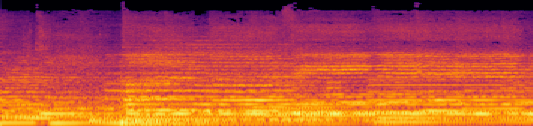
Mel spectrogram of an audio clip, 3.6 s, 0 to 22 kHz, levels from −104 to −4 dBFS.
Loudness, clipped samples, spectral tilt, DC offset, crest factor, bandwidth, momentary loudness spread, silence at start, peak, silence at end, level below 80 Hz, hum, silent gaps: -13 LUFS; under 0.1%; -6.5 dB/octave; under 0.1%; 12 dB; 14.5 kHz; 3 LU; 0 s; 0 dBFS; 0 s; -24 dBFS; none; none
